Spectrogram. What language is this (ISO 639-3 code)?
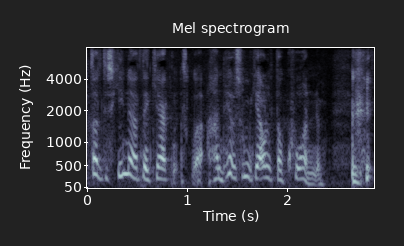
isl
